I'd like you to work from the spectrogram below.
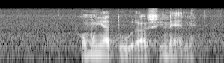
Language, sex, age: Tsonga, male, 19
